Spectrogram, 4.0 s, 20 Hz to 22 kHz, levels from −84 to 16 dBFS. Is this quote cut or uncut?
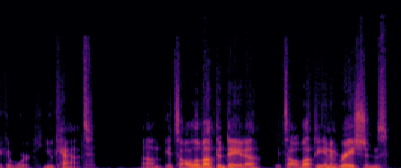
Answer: uncut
